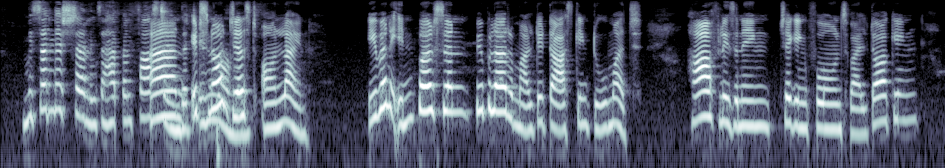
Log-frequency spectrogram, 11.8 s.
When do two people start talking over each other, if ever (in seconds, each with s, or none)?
1.9 s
